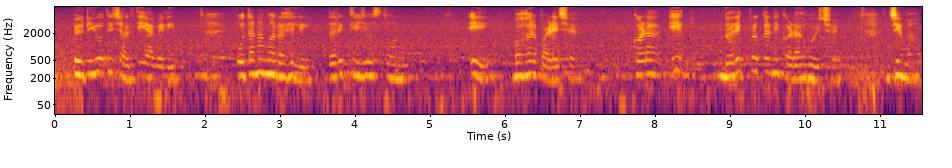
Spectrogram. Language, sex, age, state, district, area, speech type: Gujarati, female, 18-30, Gujarat, Valsad, urban, spontaneous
